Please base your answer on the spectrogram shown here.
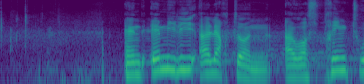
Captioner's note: applause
